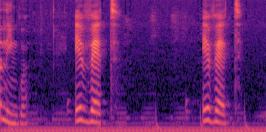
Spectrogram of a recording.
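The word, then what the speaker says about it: evet: sim em turco sim o erro mais comum ao pronunciar essa palavra é o te Este último te porque o te do turco e o te do português Eles são diferentes é incorreto eu pronunciar essa palavra como Ivete Ivete com este do final do português essa pronúncia está incorreta e o te do final é um ter que será pronunciado na ponta da língua Ivete Oi Ivete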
